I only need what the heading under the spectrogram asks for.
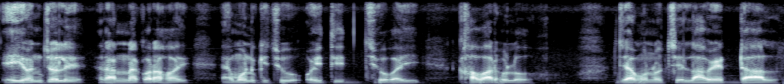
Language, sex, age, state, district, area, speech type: Bengali, male, 60+, West Bengal, Jhargram, rural, spontaneous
